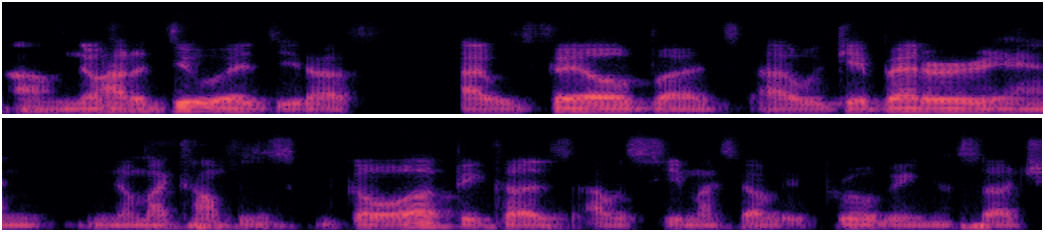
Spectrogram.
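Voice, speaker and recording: Here a man talks with a Chinese accent. His very deep, low pitch shows ordinary variation. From Texas. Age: 20s. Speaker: dating coach. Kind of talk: interview.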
